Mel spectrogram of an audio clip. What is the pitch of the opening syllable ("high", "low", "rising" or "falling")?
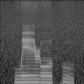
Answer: high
